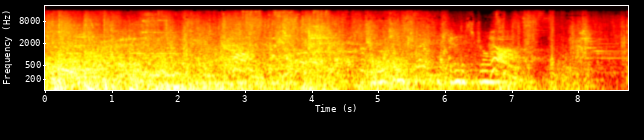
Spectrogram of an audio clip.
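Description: Magic spell effects whoosh, crackle and burst in a busy fight.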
